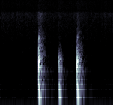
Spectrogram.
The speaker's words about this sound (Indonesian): Langsung kita ketok aja ya.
